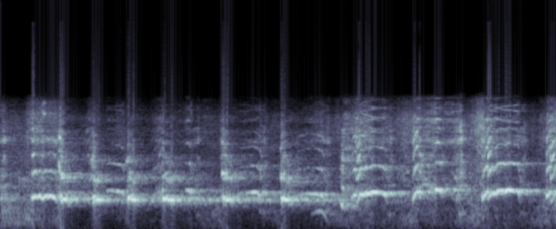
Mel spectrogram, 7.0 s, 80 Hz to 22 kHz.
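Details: Distressed female pit mix crying in her cage at a county dog pound in Youngstown, Ohio, January 2014; long, quavering nasal whimpers that swell and bend upward, with sharp clacks at irregular intervals.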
